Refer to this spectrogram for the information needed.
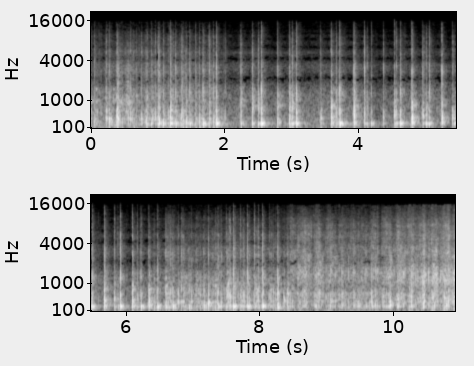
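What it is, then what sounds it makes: Paperboard box. A small, hollow white printed paperboard product box labelled for glass products with a handle-with-care warning is held in hand and tapped quickly with fingertips and nails. Dense, dry, papery taps and clicks follow in fast irregular bursts over a low hollow resonance, easing into softer rustling scratches toward the end.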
